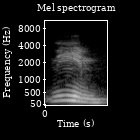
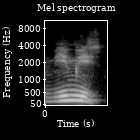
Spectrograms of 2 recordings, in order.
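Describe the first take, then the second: First: The word is said with one syllable. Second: The word is said with two syllables. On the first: The speaker calls it right. "উচ্চারণটা হবে মিম" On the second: The speaker calls it wrong. "এটা মিমিস না"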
